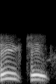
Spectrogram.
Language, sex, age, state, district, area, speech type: Maithili, male, 60+, Bihar, Muzaffarpur, rural, conversation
